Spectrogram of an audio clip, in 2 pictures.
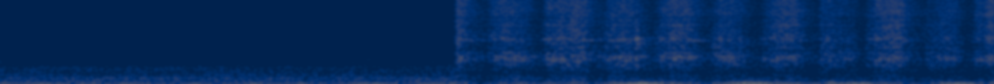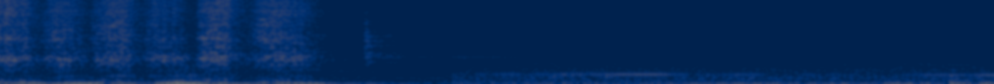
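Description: Food being grated on a kitchen grater, most likely ginger for a ginger sauce: quick back-and-forth scraping strokes, about six a second, for about three seconds, starting a little under two seconds in.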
